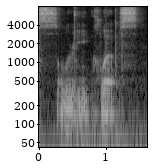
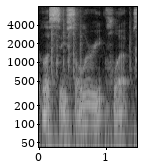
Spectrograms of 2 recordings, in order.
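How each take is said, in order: First: Slow whisper while typing; whispered to himself. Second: Said in the usual way. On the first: Real, not acted. Host typing a search, whispered to himself. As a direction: breathe the words as you type them.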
